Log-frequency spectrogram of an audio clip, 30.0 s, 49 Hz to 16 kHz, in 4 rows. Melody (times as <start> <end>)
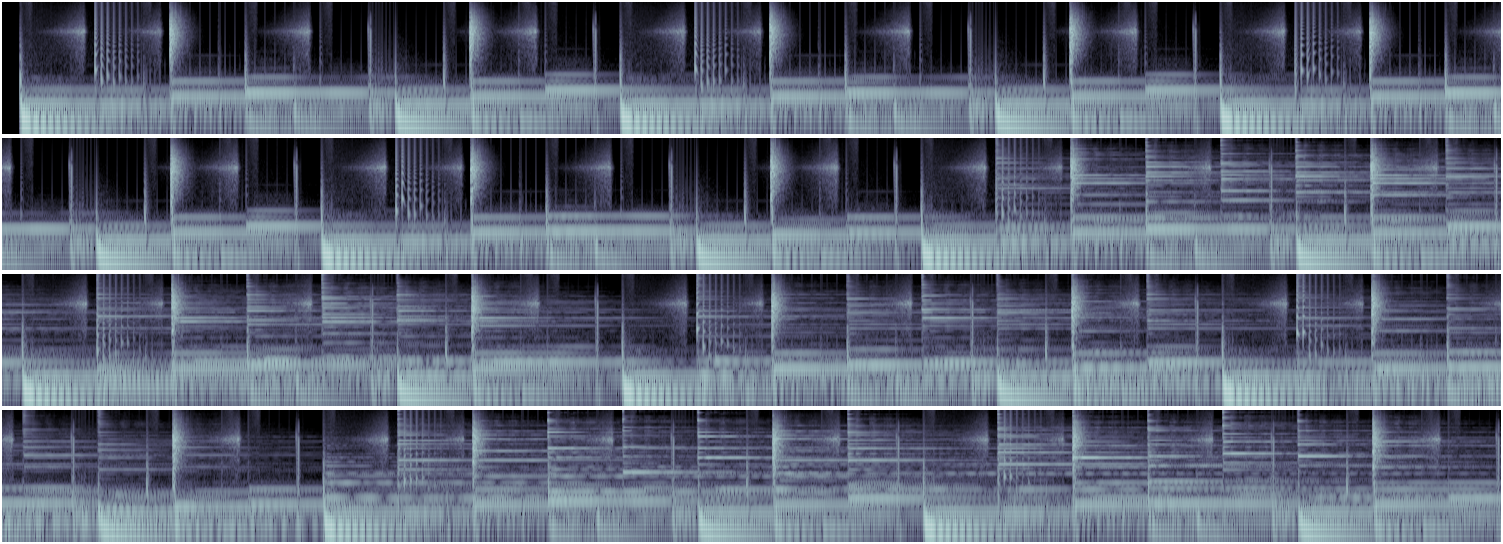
12.1 29.9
